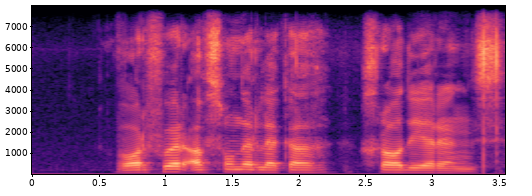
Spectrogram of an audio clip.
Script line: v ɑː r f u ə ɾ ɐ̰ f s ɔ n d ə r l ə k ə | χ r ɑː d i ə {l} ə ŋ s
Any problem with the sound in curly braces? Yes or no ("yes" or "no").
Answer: yes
